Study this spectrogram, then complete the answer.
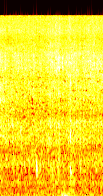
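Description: Eggs frying in a pan for an omelet, a continuous bright crackling sizzle with small pops, close and fairly loud, with no talking.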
